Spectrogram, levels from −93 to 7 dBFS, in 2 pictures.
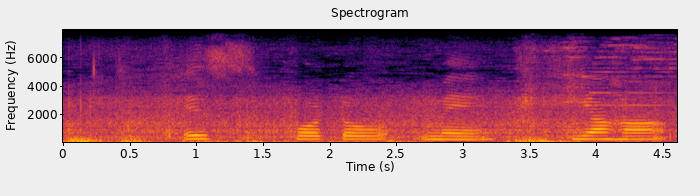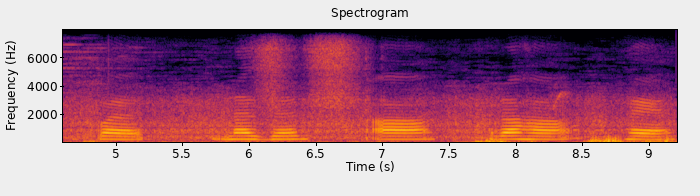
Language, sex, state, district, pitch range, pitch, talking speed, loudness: Hindi, female, Chandigarh, Chandigarh, 225-235 Hz, 230 Hz, 60 wpm, -15 LUFS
